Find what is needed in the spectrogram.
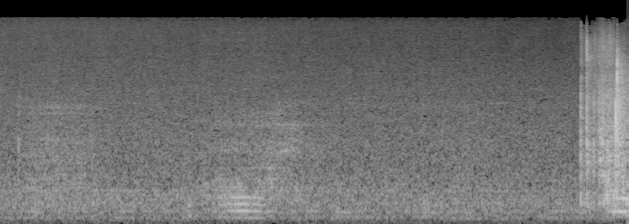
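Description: Quiet room tone with a short murmured 'hmm' a little over two seconds in, then paper rustling as a packing slip is handled, starting just before the end.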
